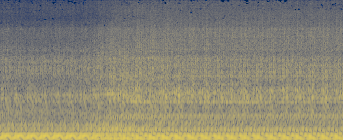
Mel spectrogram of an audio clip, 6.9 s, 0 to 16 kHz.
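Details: Narrowboat Laura's BMC 1.5 diesel after refitting its worn injection pump: steady, even idle with a regular low thump of about four beats a second and no knocks or misses; normal, healthy diesel idle.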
